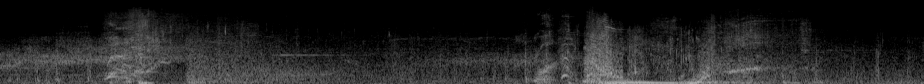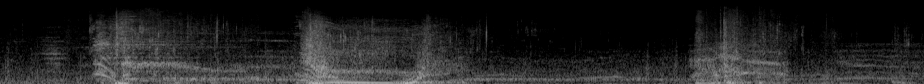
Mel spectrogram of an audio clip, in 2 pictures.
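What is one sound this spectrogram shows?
A weapon slashes and thuds into flesh again and again.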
